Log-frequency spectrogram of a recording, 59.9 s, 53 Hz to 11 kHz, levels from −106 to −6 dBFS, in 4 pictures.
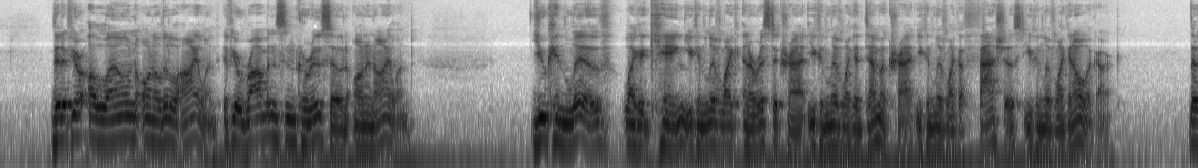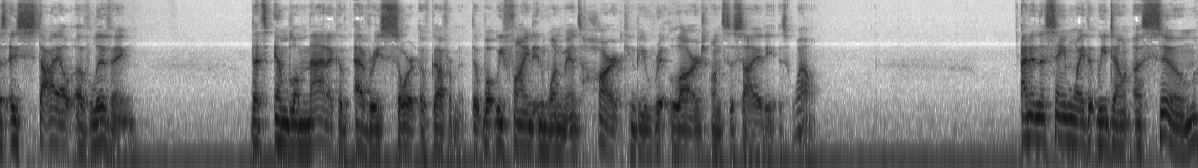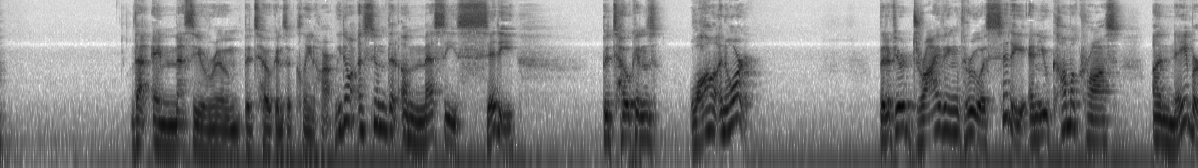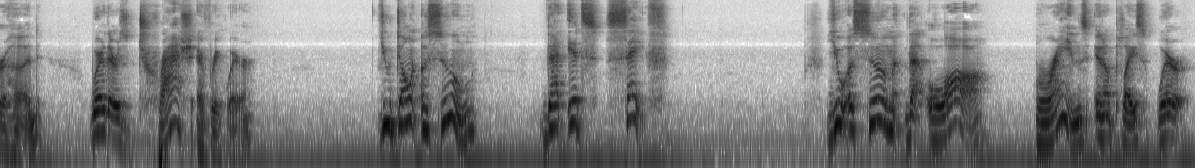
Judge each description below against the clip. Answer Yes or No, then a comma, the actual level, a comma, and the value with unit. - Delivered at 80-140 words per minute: Yes, slow, 135 wpm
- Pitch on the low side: Yes, very low, 90 Hz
